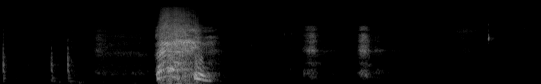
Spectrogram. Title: Sneezes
